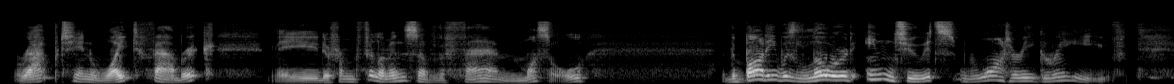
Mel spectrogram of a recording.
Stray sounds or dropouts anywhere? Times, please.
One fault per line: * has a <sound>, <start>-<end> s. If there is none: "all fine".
all fine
